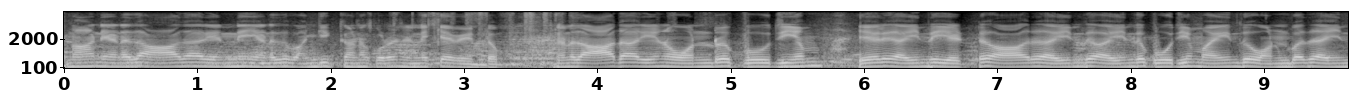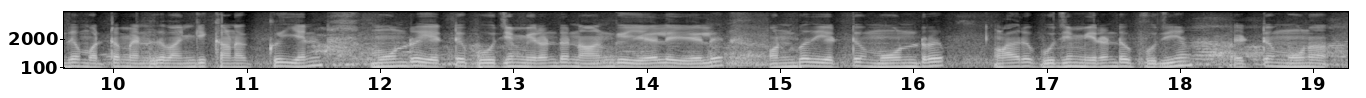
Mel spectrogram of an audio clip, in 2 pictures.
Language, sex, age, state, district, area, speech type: Tamil, male, 18-30, Tamil Nadu, Tiruppur, rural, read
